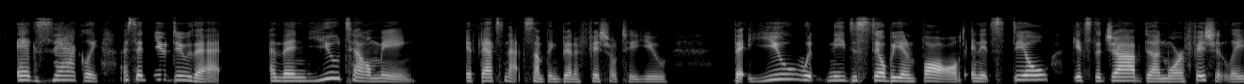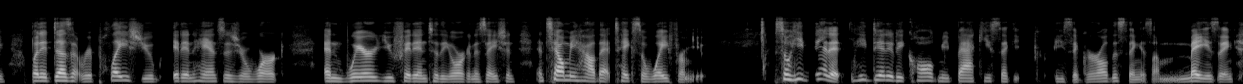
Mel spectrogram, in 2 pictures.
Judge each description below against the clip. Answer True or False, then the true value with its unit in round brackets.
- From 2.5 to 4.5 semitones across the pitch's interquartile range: False (5.1 semitones)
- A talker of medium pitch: True (155 Hz)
